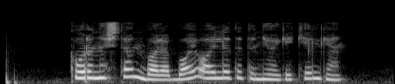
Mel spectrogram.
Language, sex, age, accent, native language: Uzbek, female, 18-24, Farg'ona, Uzbek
